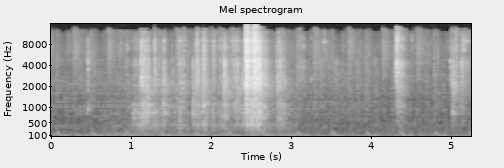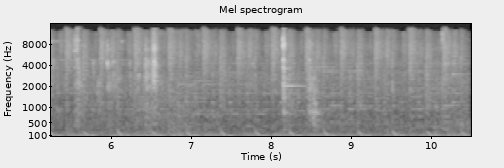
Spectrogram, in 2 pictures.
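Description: Metal clanks and rattles as aluminium base feet are fitted onto a Beta Max Maxial scaffold hoist track and fastened with quick bolts, loudest about two and a half seconds in, followed by a few scattered clicks. Background music plays throughout.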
